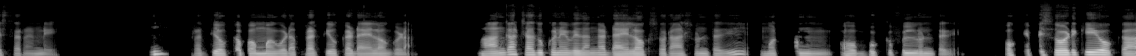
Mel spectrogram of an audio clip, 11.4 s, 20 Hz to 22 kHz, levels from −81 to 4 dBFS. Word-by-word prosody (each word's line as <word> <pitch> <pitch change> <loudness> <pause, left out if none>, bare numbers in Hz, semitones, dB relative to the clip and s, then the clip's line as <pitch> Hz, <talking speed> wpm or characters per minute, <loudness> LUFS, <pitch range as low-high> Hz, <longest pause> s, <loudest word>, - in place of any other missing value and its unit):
ఏస్తారండి. 105 -4 -10 1.0
హ్మ్. 185 +2 +2 0.3
ప్రతి 110 +2 -7
ఒక్క 120 +1 -4
బొమ్మ 110 +1 +2
గూడా 115 +3 -1
ప్రతి 110 +2 -2
ఒక్క 115 - -8
డైలాగ్ 105 0 -1
గూడా. 95 -1 -6 0.7
మాంగా 130 +8 +3
చదువుకునే 140 0 +2
విధంగా 130 +2 +1
డైలాగ్స్‌లో 125 0 +1
రాసుంటది. 115 - -4 0.3
మొత్తం 120 +3 -6 0.4
ఓ - - +1 0.2
బుక్ 115 +3 -4
ఫుల్ 130 -2 +2
ఉంటది. 95 -5 -6 0.5
ఒక - - -4
ఎపిసోడ్‌కి 145 +6 +6 0.2
ఒక - - -23
120 Hz, 120 wpm, -24 LUFS, 110-135 Hz, 1.0 s, ఎపిసోడ్‌కి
